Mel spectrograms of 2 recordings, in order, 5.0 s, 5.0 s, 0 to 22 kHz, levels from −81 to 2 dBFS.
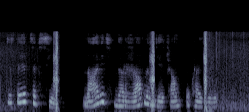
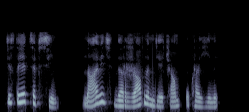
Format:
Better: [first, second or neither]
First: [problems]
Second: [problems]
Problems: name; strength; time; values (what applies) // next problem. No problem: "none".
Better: second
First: background sound (Fire); 1 dB above the speech // room echo; dies away in 0.2 s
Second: none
